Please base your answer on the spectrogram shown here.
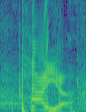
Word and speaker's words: Paya: Paya is the way to pronounce that young man's name.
